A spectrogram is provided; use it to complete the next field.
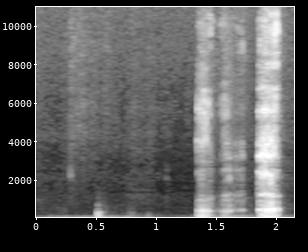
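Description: human body sound, burp

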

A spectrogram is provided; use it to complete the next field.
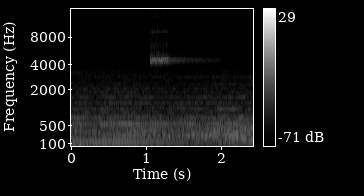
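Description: insect, cricket chirping

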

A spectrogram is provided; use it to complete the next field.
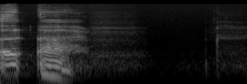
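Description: human body sound, burp

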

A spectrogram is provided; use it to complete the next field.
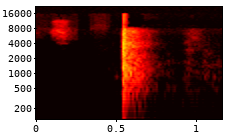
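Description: human body sound, a single hand clap

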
